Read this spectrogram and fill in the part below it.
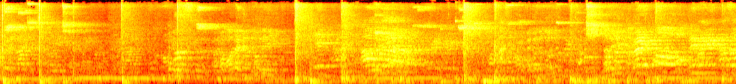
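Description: Young men call out and shout to each other across the court.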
